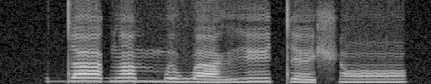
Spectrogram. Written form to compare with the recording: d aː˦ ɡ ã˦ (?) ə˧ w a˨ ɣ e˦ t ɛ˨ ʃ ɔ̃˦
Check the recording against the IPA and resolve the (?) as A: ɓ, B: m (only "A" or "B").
B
